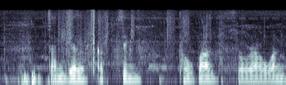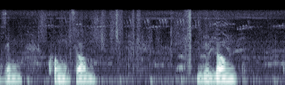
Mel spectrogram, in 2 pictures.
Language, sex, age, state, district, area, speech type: Manipuri, male, 18-30, Manipur, Chandel, rural, spontaneous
